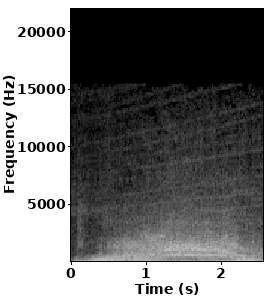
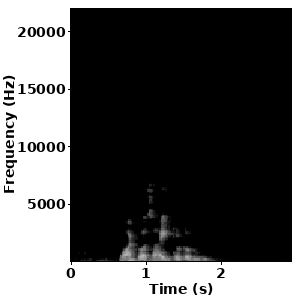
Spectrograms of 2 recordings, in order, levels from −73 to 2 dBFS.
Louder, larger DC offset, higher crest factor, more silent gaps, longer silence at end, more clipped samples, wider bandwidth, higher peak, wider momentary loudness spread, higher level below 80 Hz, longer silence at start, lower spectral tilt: first, -19 LUFS vs -29 LUFS; neither; second, 12 dB vs 18 dB; neither; second, 0 s vs 1.1 s; neither; first, 16 kHz vs 7 kHz; first, -8 dBFS vs -14 dBFS; second, 4 LU vs 17 LU; first, -28 dBFS vs -72 dBFS; second, 0 s vs 0.65 s; second, -5.5 dB/octave vs -7.5 dB/octave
